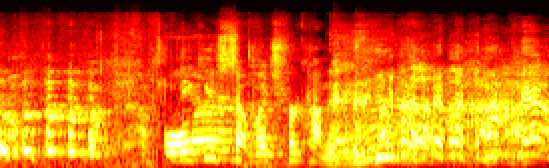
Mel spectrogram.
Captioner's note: laughs; everyone laughs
